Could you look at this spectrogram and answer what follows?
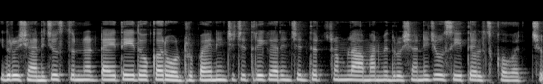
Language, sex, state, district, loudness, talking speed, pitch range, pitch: Telugu, female, Andhra Pradesh, Krishna, -15 LUFS, 185 wpm, 200-215 Hz, 210 Hz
